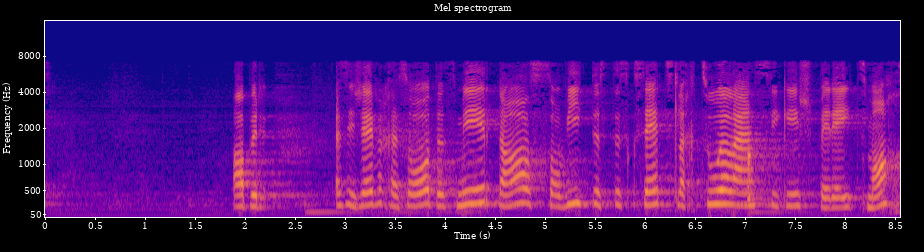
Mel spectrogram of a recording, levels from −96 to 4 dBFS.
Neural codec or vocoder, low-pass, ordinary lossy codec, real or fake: none; 7.2 kHz; none; real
